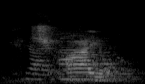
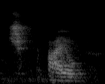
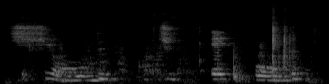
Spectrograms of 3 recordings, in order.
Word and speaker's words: child: to be short but when it has LD after it it's going to go like this I say it good I put a diagraph in front of I here's my word child child we don't say CH old we say okay that's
